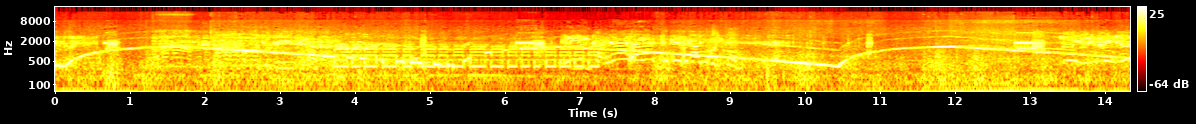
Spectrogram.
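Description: Fire engine's siren wailing, heard from inside the cab: the pitch climbs quickly and then falls slowly over about eight seconds, and starts climbing again about ten seconds in. A steady horn blast sounds over it from about four to seven seconds in.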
